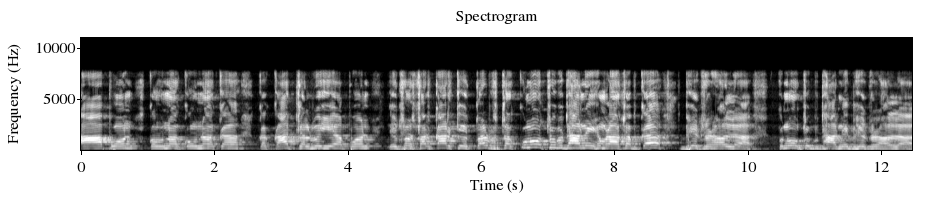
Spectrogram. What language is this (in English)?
Maithili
